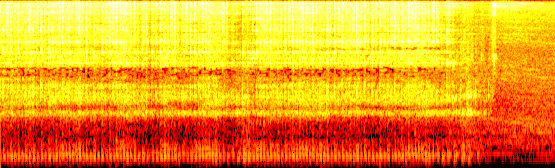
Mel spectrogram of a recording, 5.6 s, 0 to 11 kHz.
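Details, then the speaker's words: Old Honda GX35 four-stroke brush cutter that repeatedly fails to start; runs high and uneven only with throttle held, dies within a second when released; suspected carburettor and idle-speed setting, not confirmed. "ต้องได้กำคเรงซอยแล้วครับปล่อยแล้วก็ดับปล่อยแล้วก็ดับอาการนี่น่าจะอ่าคาบูก็มีส่วนครับ"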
